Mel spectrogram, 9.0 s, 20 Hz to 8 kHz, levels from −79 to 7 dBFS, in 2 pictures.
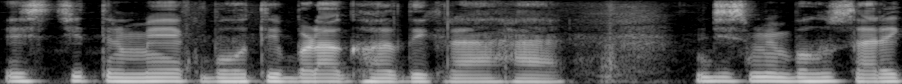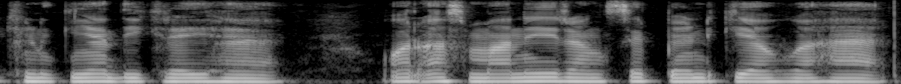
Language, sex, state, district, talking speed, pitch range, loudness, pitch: Hindi, male, Jharkhand, Palamu, 175 wpm, 125-135 Hz, -16 LUFS, 130 Hz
